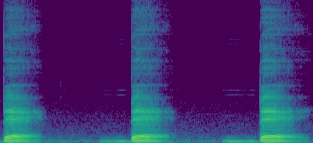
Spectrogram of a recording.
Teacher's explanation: you'll see that that sound is made with your lips. It's a labial sound.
